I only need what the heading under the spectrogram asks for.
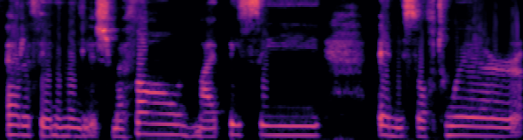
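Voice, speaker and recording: A woman's very slow, monotone voice at a medium pitch, flat in intonation. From Russia. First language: Russian. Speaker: cooking youtuber. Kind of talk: casual vlog talk.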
